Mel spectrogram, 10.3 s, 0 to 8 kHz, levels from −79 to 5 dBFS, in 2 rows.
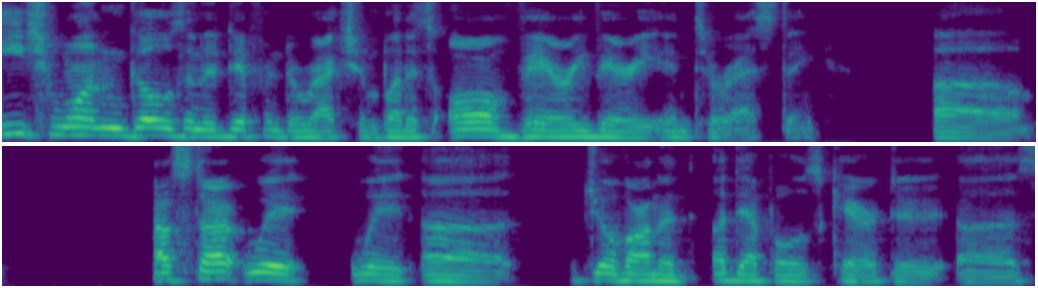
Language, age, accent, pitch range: English, 30-49, American, 130-155 Hz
